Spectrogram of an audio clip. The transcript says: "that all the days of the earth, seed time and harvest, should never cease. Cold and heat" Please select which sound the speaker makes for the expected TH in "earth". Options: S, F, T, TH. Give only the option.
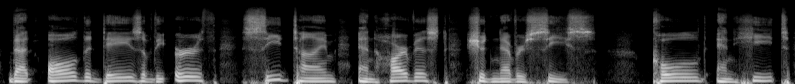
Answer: TH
